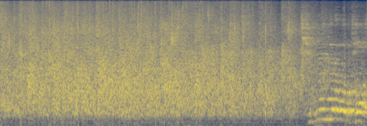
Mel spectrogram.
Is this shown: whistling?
no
